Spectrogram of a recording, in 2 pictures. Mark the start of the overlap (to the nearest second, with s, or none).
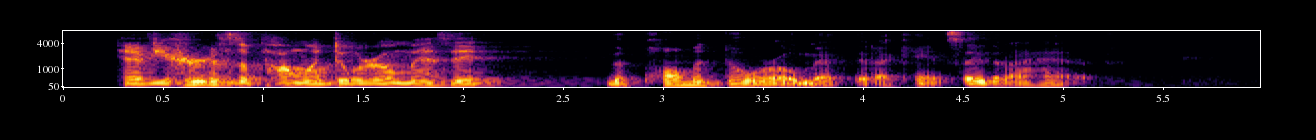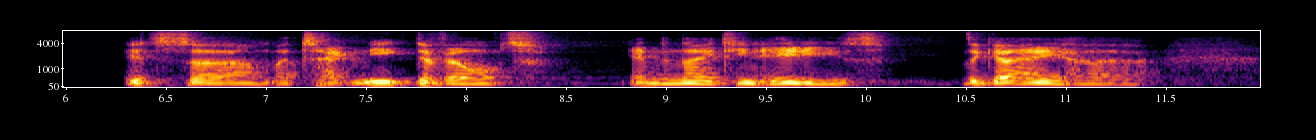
none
